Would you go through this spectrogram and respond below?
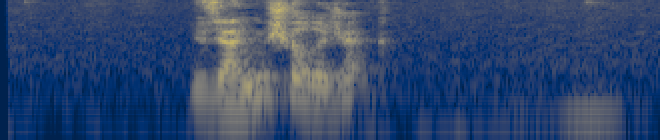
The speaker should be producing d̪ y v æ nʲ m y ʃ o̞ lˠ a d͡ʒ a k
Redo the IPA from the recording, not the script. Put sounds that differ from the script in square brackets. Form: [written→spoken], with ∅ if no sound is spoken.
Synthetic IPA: d̪ y [v→z] æ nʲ m [y→i] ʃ o̞ lˠ a d͡ʒ a k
